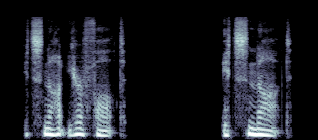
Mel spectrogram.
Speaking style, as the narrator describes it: IAA muttered

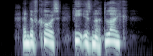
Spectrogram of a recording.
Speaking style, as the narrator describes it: With an extremely stern face she addressed Amalia Ivanovna so sharply and loudly

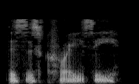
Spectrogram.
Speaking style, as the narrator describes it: she mumbled

